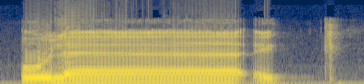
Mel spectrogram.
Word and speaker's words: أولئك: هذه الواو التي بعد الهمزة لا تنطق. كذلك أولي، هكذا نحن نقول إيه؟ أولى، أولي، أولئك، أولئك، أولي، لا أنطق الواو، لا أنطق الواو، هكذا.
